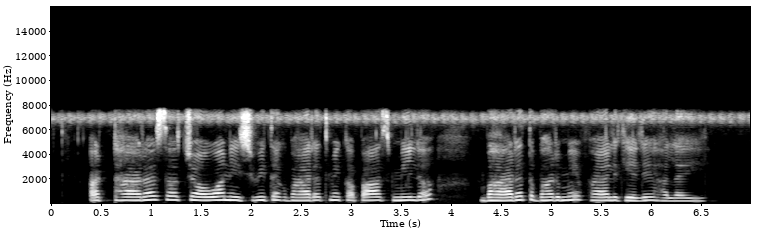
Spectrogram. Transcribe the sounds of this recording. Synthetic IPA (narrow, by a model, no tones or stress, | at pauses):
əʈʰːaːɾəsɔt͡ʃɔwəniswit̪əkbʱaːɾət̪mẽkəpaːsmil | bʱaːɾət̪bʱəɾmẽpʰəlɡeleɦələi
